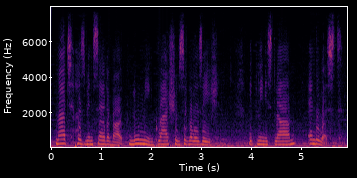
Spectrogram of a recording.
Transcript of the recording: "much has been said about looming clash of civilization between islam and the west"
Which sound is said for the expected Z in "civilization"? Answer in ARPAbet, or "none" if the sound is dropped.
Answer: Z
